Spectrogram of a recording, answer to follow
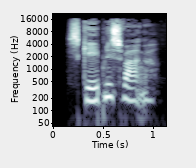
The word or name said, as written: skæbnesvanger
